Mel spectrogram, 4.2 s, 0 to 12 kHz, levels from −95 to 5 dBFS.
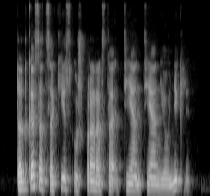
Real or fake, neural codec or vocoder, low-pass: real; none; 10.8 kHz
